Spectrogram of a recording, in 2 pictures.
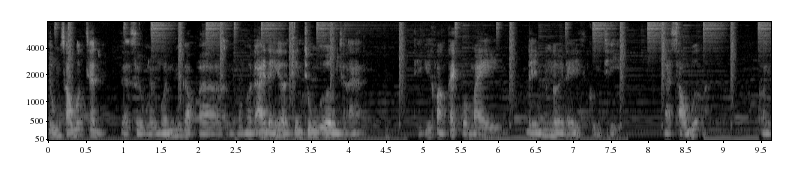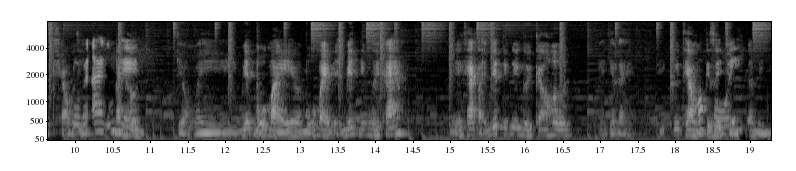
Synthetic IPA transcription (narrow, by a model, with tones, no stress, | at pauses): ɗʊ˨˦ŋ͡msa˨˦wɓɨ˦˥ək̚t͡ɕə˧n | zaː˧˩sɨ̰˧˩ma˨˩jmu˨˦ənɣa˨˩p̚aː˨˩˨mo˨˩t̚ʔaː˧jɗə˨˦jʔəː˧˩t͡ɕe˧nt͡ɕʊ˧ŋ͡mʔɨ˧˩əŋt͡ɕə˧˩ha̰ː˧˨t̪ʰi˨˩kaː˨˦jxwaː˧˩nka˦˥jk̟̚ku˧˩əma˨˩jɗe˨˦nŋɨ˨˩əjɗə˨˦jkʊ̰˧˥ŋ͡mt͡ɕi˧˩ | laː˨˩sa˨˦wɓɨ˦˥ək̚kɔ˨˩nxɛ˨˦wt͡ɕiː˧˨˧j̰a˨˦həː˧nki˧˩əwma˨˩jɓi˦˥ət̚ɓo˨˦ma˨˩jmaː˨˩ɓo˨˦ma˨˩jla̰ː˧˨jɓi˦˥ət̚ɲɨ̰˧˥ŋŋɨ˨˩əjxaː˦˥k̚ɲɨ̰˧˥ŋɨ˨˩jxaː˦˥kla̰ː˧˨jɓi˦˥t̚ɲɨ̰˧˥ŋːkaː˨˦jŋɨ˨˩əjkaː˧wɦəː˧n | ha˨˦t͡ɕəː˧˩la˨˦j | t̪ʰi˨˩kɨ˨˦t̪ʰɛ˧wm˨t̚kaː˨˦jzə˧˩t͡ɕɨ˨˦ŋ˧aː˨˧˩mï˨˩ŋ̟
